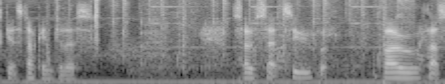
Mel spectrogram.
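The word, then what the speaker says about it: Zetsubou: So Setsu Bo, that's how you pronounce it, Noshima, is set on the historical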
